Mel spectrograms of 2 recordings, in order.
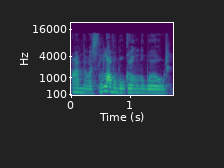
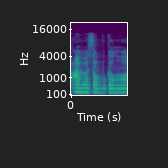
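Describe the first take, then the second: First: It is said with lively, heartfelt conviction. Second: It is said flatly and mechanically, like a robot.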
